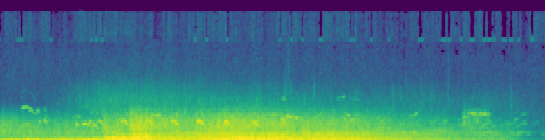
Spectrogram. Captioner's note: waves crashing; birds chirping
